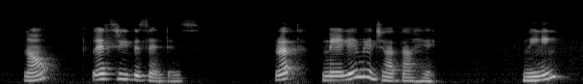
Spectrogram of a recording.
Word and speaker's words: र: The ra is pronounced as ra, like the ra in the word rabbit. Let us see an example.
